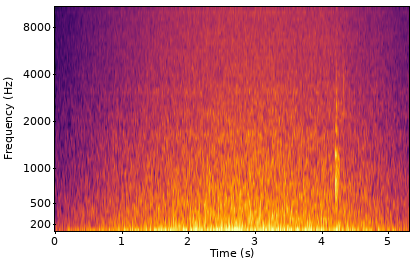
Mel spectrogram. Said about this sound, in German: Hör die Bewegung des Wassers.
